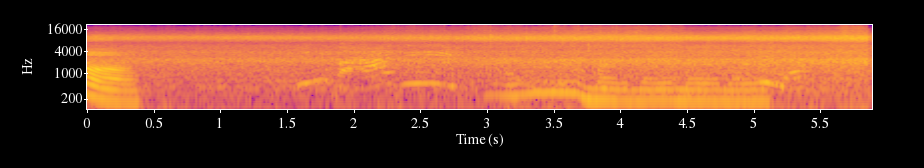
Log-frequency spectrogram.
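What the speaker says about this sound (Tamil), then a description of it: "சூப்பராக பெய்யுது மழை" Heavy rain pours down in a constant broad hiss, while a person talks over it for most of the stretch.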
